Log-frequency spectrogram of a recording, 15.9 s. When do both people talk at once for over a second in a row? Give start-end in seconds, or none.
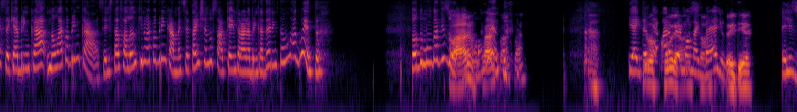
8.9-10.3, 12.8-14.5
